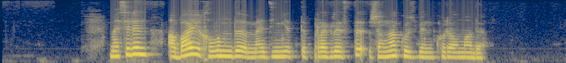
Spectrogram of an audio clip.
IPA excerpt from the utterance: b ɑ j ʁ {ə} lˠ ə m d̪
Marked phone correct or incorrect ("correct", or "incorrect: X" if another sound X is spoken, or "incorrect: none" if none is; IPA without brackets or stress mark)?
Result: correct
